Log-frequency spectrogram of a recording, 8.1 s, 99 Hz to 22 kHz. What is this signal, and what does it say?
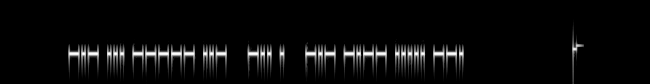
Morse code, heard as a keyed tone, about 29 wpm, 700 Hz. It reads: KS0U DE KY5G
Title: USA Callsign DE Callsign - 4 Characters - 30wpm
